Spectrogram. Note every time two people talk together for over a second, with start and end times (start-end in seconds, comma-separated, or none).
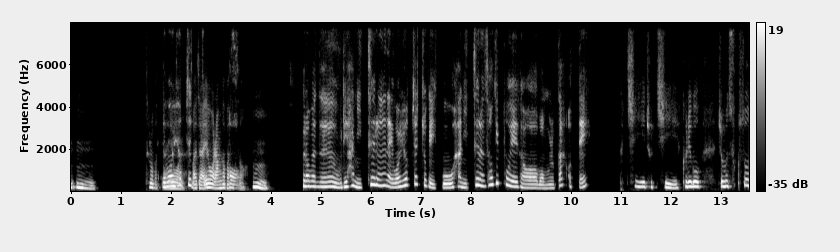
1.8-3.5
